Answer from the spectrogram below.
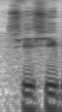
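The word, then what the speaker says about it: tsetse: इसको हम सीसी मक्खी कहते हैं क्योंकि इसमें टी साइलेंट होता है।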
